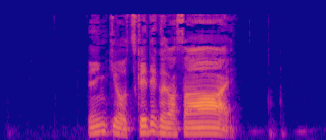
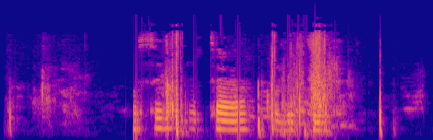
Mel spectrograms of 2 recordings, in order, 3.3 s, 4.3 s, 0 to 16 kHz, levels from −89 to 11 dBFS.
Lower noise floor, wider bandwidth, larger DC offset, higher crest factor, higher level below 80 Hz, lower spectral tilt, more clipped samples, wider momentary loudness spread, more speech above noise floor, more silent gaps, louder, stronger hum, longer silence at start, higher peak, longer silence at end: first, -76 dBFS vs -60 dBFS; first, 12 kHz vs 9.6 kHz; neither; about the same, 18 dB vs 20 dB; second, -62 dBFS vs -54 dBFS; about the same, -3.5 dB/octave vs -4 dB/octave; neither; second, 12 LU vs 21 LU; first, 56 dB vs 44 dB; neither; second, -21 LUFS vs -17 LUFS; neither; first, 0.9 s vs 0.1 s; second, -4 dBFS vs 0 dBFS; first, 0.95 s vs 0.8 s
